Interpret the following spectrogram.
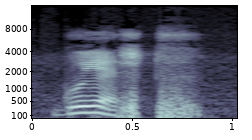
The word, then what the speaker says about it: guests: It is not guests or guests. It is guests. Now tell me, what is the silent letter here?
